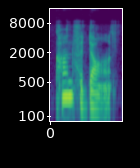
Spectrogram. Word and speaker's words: confidant: This one, very similar, but it ends with an A and it sounds like confidant. The last sound is ah, daunt, the same as the first, confidant. And that's tiny difference than confident.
